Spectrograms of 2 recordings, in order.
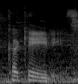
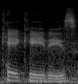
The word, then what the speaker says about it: KKatie's: It is KKatie's. That is how you pronounce it. It's not KKatie's.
